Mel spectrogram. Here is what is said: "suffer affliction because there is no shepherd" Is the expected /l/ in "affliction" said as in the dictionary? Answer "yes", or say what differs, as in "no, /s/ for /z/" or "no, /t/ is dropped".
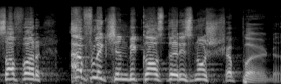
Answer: yes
